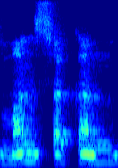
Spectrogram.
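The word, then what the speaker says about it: منسكا: And whenever we have two fathas, we add an extra alif for writing purpose, don't pronounce. So it becomes mansakan.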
